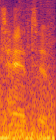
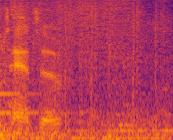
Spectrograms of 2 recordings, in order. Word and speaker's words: Tantive: The Devastator and the Tantive Core, or Tantive. I always pronounce it Tantive.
